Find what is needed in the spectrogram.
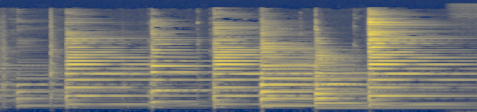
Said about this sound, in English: haven't touched the banjo in over a year. So I would like to find a class here in Pittsburgh and start lessons back up because what you're hearing right now is me attempting to play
